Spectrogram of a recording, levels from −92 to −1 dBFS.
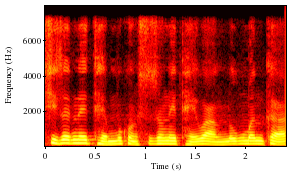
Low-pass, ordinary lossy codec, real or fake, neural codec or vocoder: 7.2 kHz; none; fake; codec, 16 kHz, 0.9 kbps, LongCat-Audio-Codec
